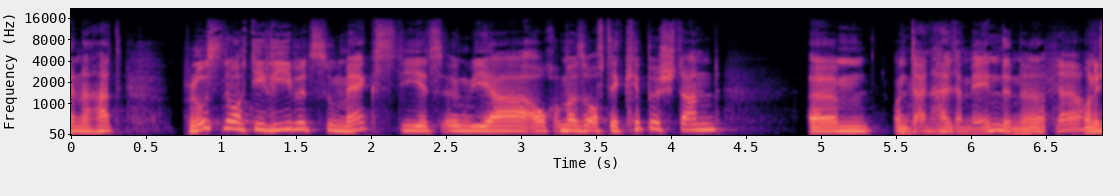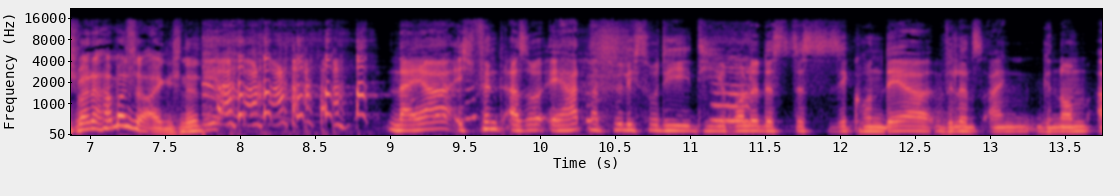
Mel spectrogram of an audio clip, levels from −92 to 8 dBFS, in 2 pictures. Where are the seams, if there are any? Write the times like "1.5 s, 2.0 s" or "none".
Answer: 6.5 s, 7.7 s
